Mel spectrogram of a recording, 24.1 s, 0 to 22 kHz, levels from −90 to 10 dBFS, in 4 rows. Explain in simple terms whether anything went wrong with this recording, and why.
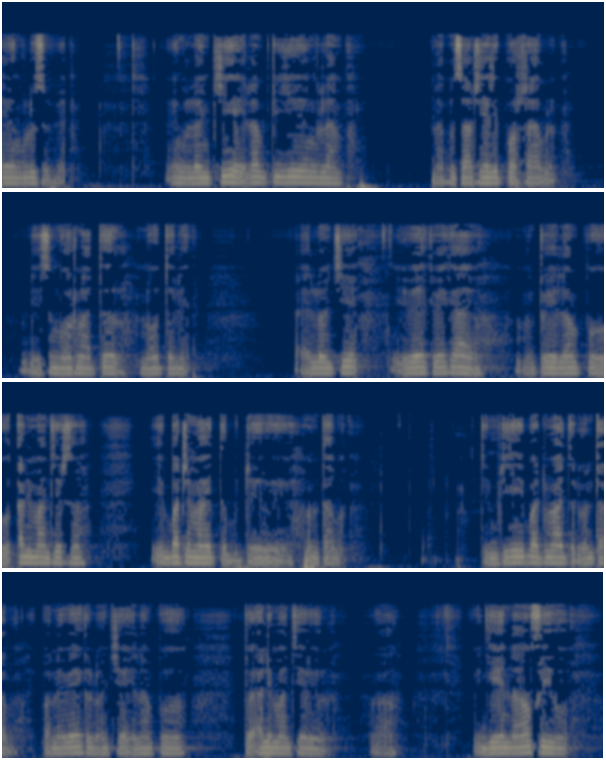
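Something did go wrong. The speech sounds dull and smeared from start to finish, with nothing above 10.6 kHz. It's likely low-bitrate audio saved at a high bitrate: squeezed hard into a small MP3, then re-saved larger, which can't restore what was lost.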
